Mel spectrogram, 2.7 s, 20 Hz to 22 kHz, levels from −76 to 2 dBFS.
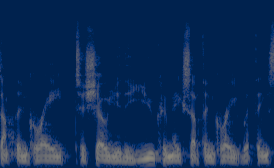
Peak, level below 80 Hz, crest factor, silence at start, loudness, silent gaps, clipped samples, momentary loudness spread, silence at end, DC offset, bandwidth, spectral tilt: -26 dBFS; -78 dBFS; 14 dB; 0 s; -40 LUFS; none; under 0.1%; 4 LU; 0 s; under 0.1%; 15.5 kHz; -4.5 dB/octave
